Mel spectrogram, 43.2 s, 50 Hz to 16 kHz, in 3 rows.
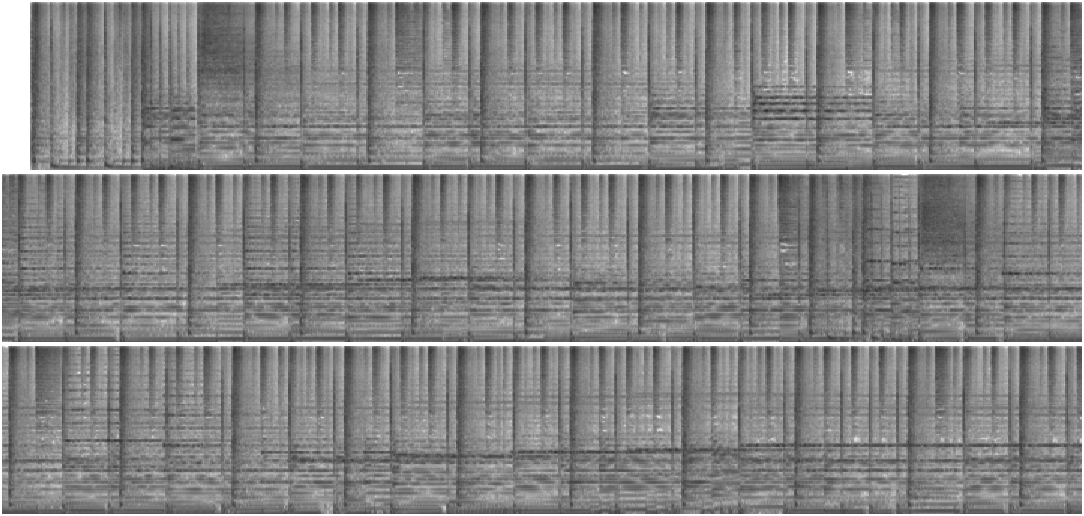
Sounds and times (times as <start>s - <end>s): Music: 0.4s - 43.2s.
